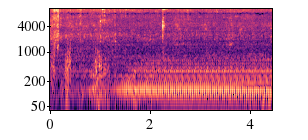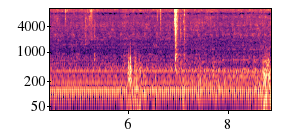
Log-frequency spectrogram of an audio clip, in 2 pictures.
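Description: A tractor engine comes up to a steady, even run about a second in and holds there. There are a couple of short metal clanks around the machinery.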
